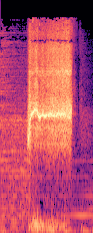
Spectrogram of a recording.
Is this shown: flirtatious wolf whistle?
yes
